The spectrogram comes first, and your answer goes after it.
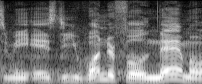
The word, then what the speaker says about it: Nemo: like some people say Nemo some people say Nemo and I say also Namo more so it's was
